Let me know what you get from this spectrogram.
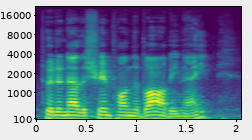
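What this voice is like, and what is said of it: Attempted Australian accent. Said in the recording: “an intro with an Australian accent”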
